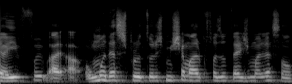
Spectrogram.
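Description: This man's pitch is high. His tone is dark and mellow. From Brazil, Manaus. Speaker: actor. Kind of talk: casual chat.

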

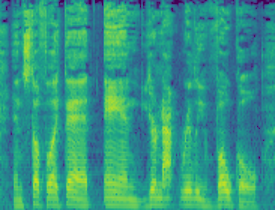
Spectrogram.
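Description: A man at medium pitch speaks with an animated tone. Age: 30s. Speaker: podcaster with multiple sclerosis. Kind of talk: casual monologue rant.

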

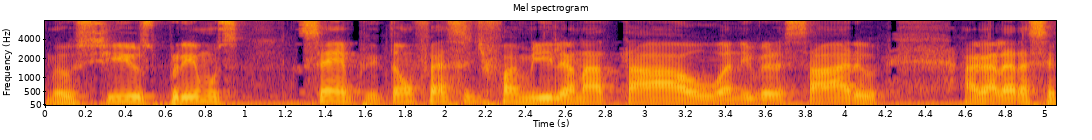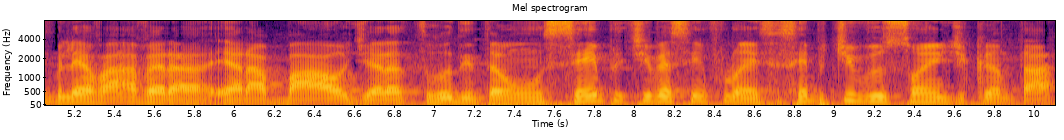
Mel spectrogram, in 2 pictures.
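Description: There is noticeable background noise behind a man with a fairly high pitch. He speaks at a moderate pace with ordinary pitch variation. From Canoas, Rio Grande do Sul, Brazil. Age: 20s. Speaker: street vendor and gospel singer. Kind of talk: interview, casual chat. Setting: radio studio, live on YouTube.

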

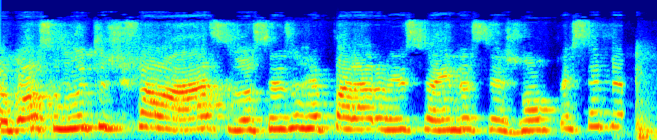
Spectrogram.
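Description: Music plays in the background as a woman talks. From Bahia, Brazil (born in Rio). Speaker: writer and former model. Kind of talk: podcast interview.

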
